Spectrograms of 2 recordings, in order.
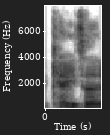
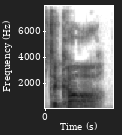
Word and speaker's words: Kattar: Sorry, Kattar. He has a very difficult to pronounce surname. It's K-A-T-T-A-R. So you'd automatically think, oh, it's Takar. Oh, sorry, Kattar. And then it's like, no, it's Kattar or Kattar.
